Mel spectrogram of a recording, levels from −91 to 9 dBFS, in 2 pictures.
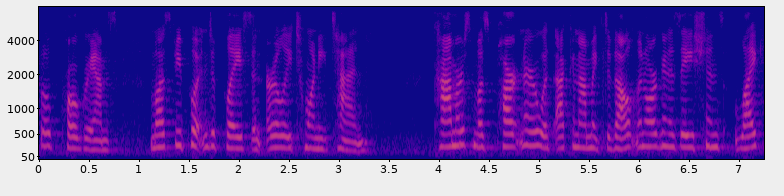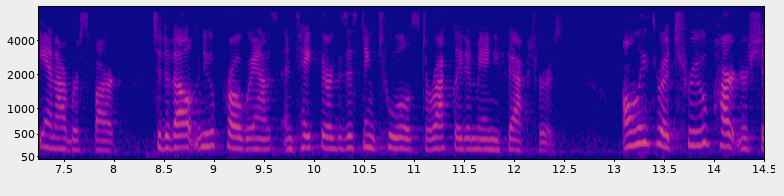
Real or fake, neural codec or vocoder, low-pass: fake; vocoder, 44.1 kHz, 128 mel bands every 256 samples, BigVGAN v2; 7.2 kHz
